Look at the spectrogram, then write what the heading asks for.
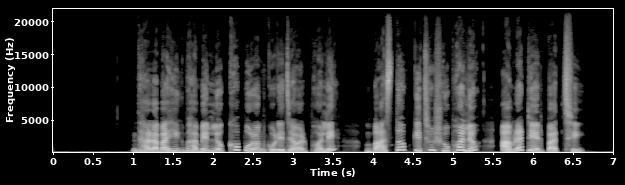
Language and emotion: Bengali, happy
